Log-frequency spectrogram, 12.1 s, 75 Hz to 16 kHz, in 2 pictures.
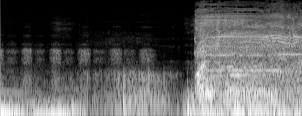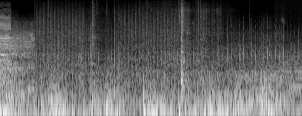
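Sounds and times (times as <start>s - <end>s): deep rumble: 0.0s - 9.5s.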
